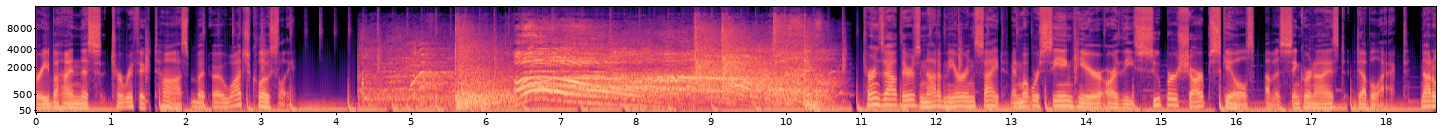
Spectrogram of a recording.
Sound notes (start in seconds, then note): 5.5 axe thuds; 7.4 group cheering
